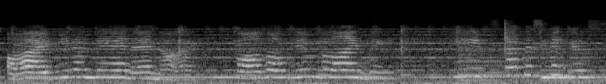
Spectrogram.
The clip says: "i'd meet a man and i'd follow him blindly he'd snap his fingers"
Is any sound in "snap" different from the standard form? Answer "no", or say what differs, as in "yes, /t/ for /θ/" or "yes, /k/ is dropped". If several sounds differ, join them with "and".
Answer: yes, /n/ is dropped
